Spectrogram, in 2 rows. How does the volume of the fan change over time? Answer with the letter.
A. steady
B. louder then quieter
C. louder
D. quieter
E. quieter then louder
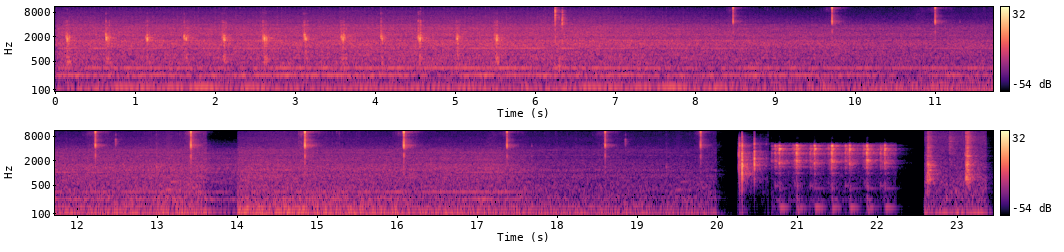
D.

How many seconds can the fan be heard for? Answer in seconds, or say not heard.
18 s.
